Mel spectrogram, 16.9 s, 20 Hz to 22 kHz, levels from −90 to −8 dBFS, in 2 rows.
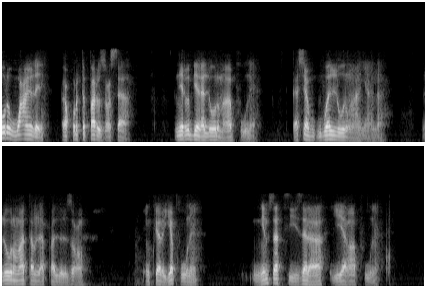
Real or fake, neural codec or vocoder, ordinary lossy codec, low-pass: fake; codec, 16 kHz, 0.8 kbps, ZipCodec; Opus, 64 kbps; 5.4 kHz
